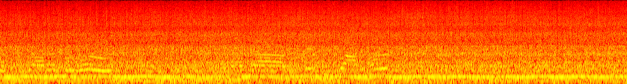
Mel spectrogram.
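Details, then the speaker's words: Standby generator fired up during a pre-storm test, no load and no amperage on it yet: steady drone holding one constant pitch, no misses, knocks or surging; running evenly. "so yeah it's not a reload so there's no amperage on it at the moment I will do it under load"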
